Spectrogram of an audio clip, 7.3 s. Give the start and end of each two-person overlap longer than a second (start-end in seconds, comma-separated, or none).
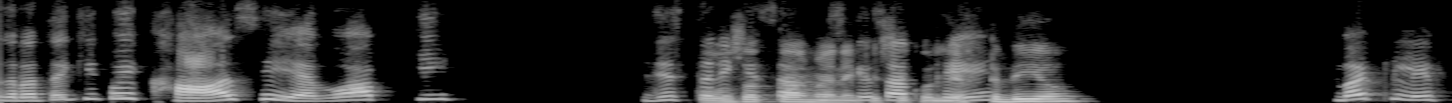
3.5-4.8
